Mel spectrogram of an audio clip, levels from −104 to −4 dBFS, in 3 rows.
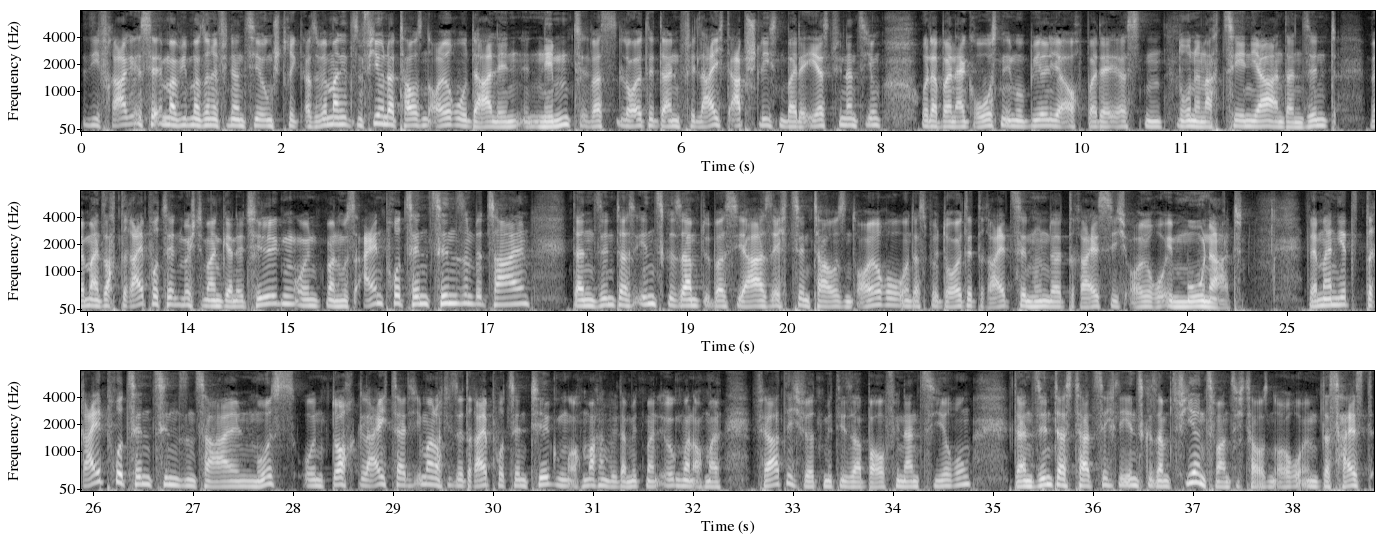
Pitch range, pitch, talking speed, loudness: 125-160 Hz, 140 Hz, 175 wpm, -21 LUFS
